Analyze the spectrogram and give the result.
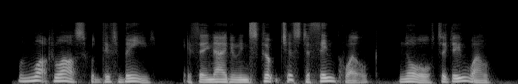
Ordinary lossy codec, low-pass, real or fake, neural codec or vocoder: MP3, 48 kbps; 7.2 kHz; fake; codec, 16 kHz, 0.5 kbps, FreqCodec, larger model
